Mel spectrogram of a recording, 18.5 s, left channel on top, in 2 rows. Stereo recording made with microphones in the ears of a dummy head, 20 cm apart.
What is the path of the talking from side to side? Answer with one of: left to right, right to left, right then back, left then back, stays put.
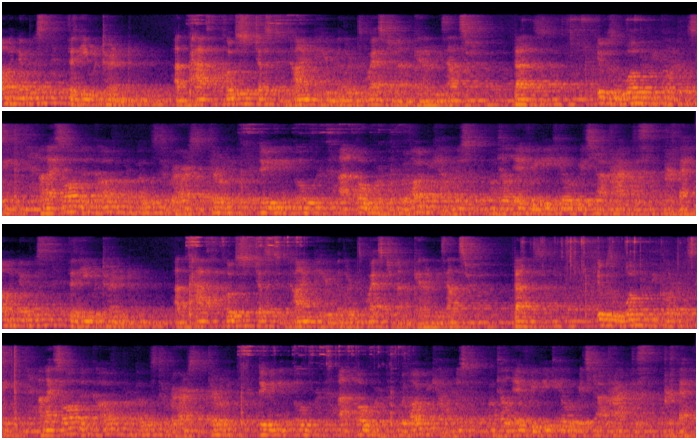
left to right.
